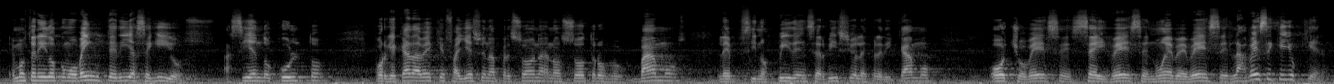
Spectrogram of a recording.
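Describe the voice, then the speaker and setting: A male pastor preaching a sermon with animated delivery and calls of amen, recorded in a church sanctuary. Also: fairly high pitch, a little hiss or hum. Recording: reverberant hall with faint ambience.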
